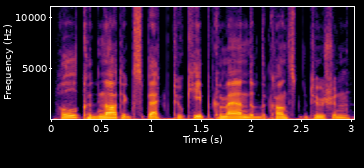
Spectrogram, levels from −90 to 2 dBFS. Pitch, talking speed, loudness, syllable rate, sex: 130 Hz, 195 wpm, -17 LUFS, 5.0 syllables/s, male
